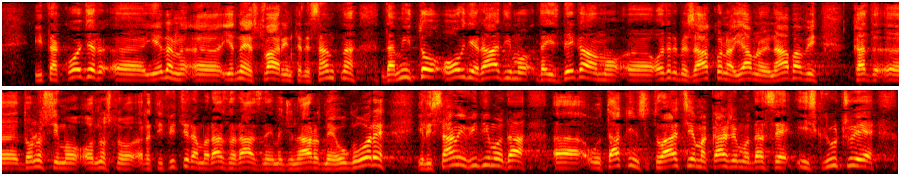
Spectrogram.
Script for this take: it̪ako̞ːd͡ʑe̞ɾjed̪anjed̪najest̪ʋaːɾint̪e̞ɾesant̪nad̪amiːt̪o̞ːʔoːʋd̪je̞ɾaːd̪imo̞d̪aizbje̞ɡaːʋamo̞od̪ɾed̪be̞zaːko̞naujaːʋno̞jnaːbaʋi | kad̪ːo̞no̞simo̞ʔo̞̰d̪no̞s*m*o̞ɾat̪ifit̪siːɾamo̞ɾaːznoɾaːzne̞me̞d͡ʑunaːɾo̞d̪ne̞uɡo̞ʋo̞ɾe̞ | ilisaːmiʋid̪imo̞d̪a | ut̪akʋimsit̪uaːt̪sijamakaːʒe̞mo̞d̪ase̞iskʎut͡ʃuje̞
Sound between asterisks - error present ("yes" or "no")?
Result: yes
